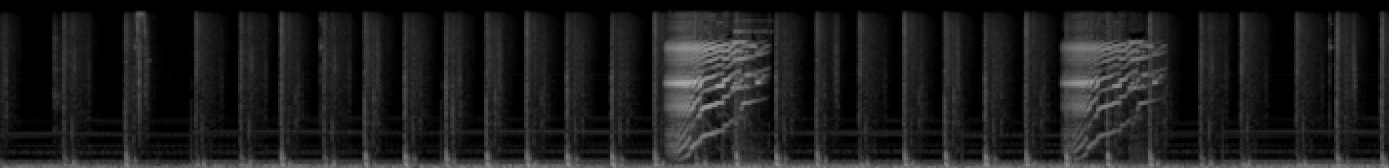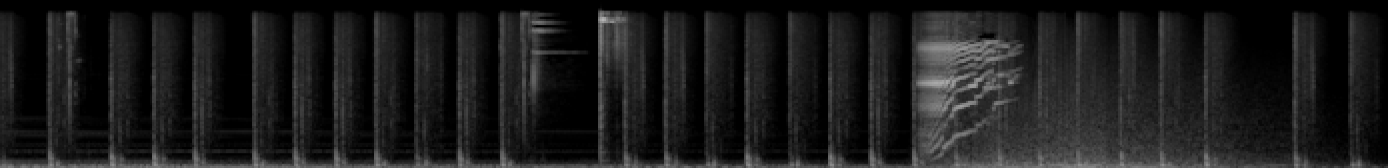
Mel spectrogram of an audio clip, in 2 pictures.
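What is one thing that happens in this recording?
Footsteps thud at a quick, steady pace.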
